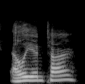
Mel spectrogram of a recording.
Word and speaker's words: Eliantar: this this fictional series am i saying it right when i say elianthar elliot yes ellie edtar tell us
